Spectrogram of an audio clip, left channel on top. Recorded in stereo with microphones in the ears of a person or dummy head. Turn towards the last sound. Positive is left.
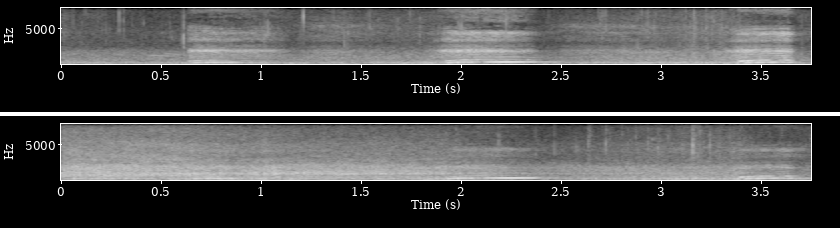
turn(degrees=60)  # may be behind; listen again after turning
